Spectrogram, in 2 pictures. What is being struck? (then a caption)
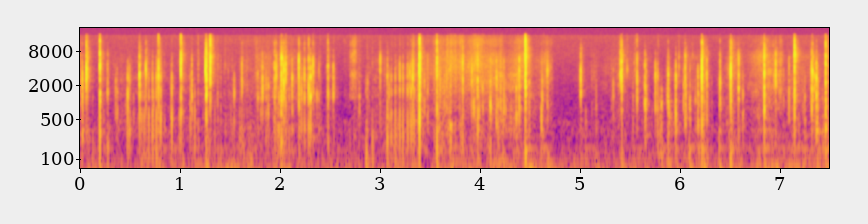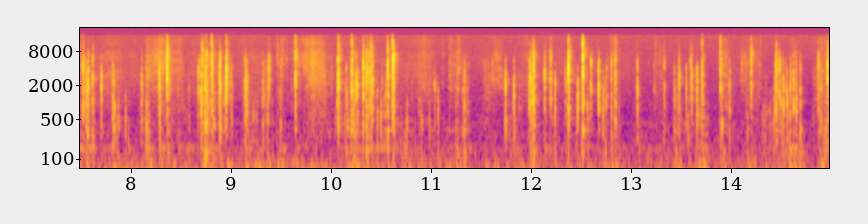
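Soft plastic wet wipes packet. Long nails scratch and crinkle the film of a full, soft plastic wet wipes pack, first held in the hands and then laid on a table. The result is a quiet, steady stream of crisp crinkles, dry scratches and sharp little clicks, bright and papery with very little low end.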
